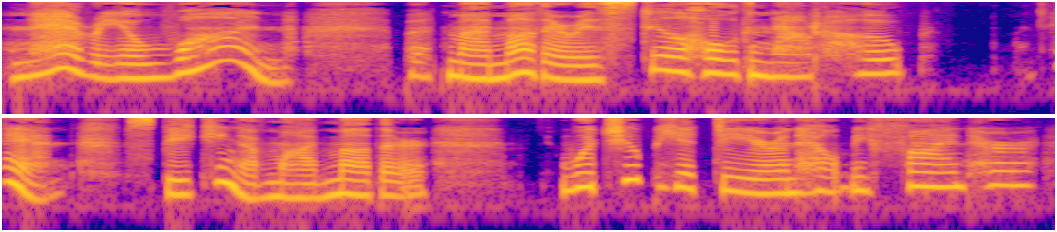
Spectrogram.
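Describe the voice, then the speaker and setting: Flirty spinster, nasal drawl, gushing, drawn-out words. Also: female voice, mid-range voice, animated, warm tone, dry recording, studio quality, pitched above the performer's own voice. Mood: coy. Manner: slow, coy and gushing.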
